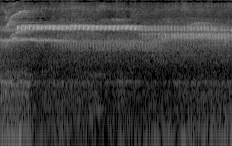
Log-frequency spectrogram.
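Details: Canary of the intense cobalt copper colour variety singing: a rapid rolling trill held steady at high pitch, opened by a quick upward sweep, with a lower trilled strand beneath and a faint background hum.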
